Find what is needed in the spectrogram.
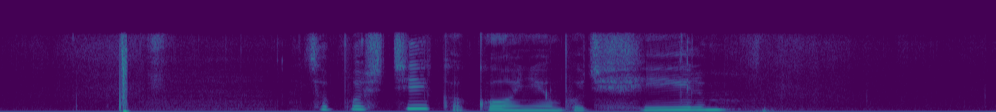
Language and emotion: Russian, sad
